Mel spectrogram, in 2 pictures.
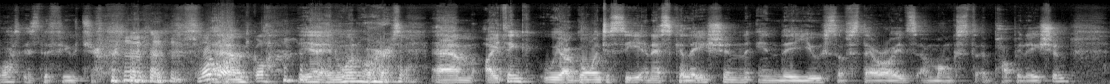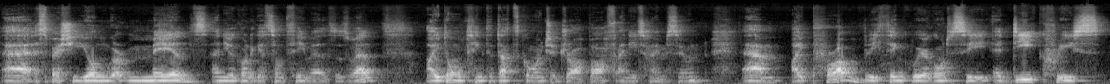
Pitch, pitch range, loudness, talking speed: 90 Hz, 85-110 Hz, -11 LUFS, 170 wpm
